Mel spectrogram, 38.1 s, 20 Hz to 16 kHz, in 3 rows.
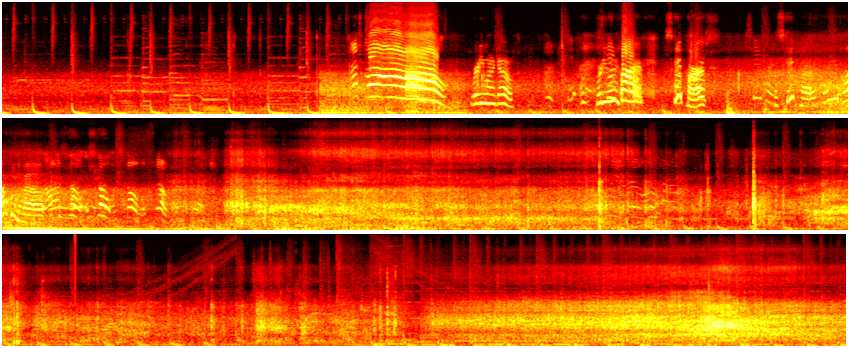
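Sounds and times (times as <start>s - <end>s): wheels rolling over pavement: 4.7s - 38.0s.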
